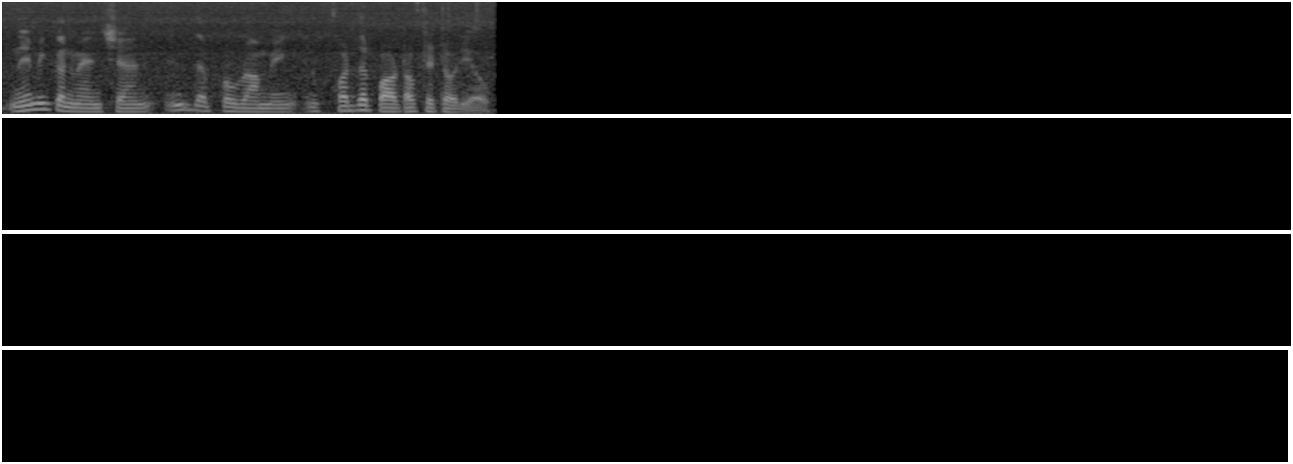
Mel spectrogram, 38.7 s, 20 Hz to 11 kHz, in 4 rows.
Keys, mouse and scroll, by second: 0.6 click, 1.3 click, 1.5 click, 3.9 BackSpace, 5.9 Tab, 6.3 BackSpace, 6.3 3, 7.1 click, 7.4 click, 7.6 click, 8.1 click, 8.1 BackSpace, 8.5 Tab, 8.7 BackSpace, 9.0 Tab, 9.0 4, 9.5 click, 9.9 click, 10.1 click, 10.9 click, 11.1 Tab, 11.4 BackSpace, 11.7 Tab, 11.7 5, 12.0 click, 12.3 click, 12.6 click, 13.2 click, 13.2 BackSpace, 13.7 Tab, 13.9 BackSpace, 14.1 6, 14.5 click, 14.8 click, 15.0 click, 15.7 click, 15.7 BackSpace, 15.8 BackSpace, 16.5 Tab, 16.7 BackSpace, 16.8 7, 17.0 Tab, 17.4 click, 17.7 click, 18.0 click, 18.7 click, 18.7 BackSpace, 19.5 Tab, 19.7 BackSpace, 19.8 8, 20.5 click, 20.9 click, 21.2 click, 21.9 click, 22.2 Tab, 22.3 BackSpace, 22.4 9, 22.6 Tab, 23.0 click, 24.0 click, 24.3-24.6 click, 24.6 click, 24.9 click, 24.9 click, 25.8 Tab, 26.0 KP_0, 26.3 Tab, 27.8 click, 28.1 shift+click, 28.9 right click, 28.9 click, 29.1 right click, 30.5 right click, 31.1 shift+s, 31.8 shift+s, 32.7 shift+s, 32.7 scroll down 7, 32.8 scroll up 1, 32.9 scroll down 2, 33.1 g, 34.2-35.0 scroll up 10, 34.6 right click, 36.1 click, 36.9 shift+d, 37.3 click, 37.3 click, 37.8 BackSpace, 38.6 click.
